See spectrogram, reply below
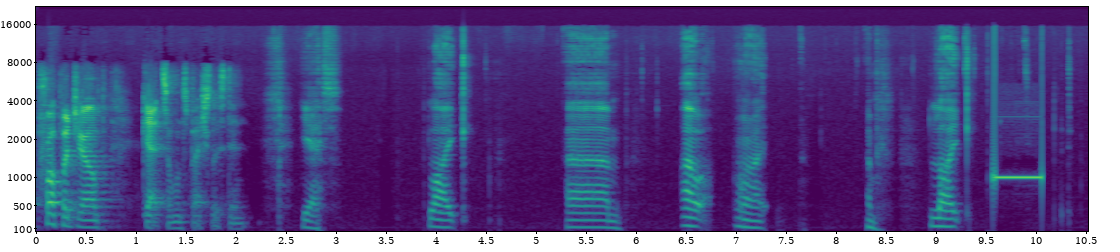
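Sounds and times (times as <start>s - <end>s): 
speech: 0.1s - 3.1s, 3.9s - 4.4s, 5.3s - 7.4s, 8.3s - 9.7s
steady electronic censor beep at a single pitch: 9.6s - 10.1s.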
